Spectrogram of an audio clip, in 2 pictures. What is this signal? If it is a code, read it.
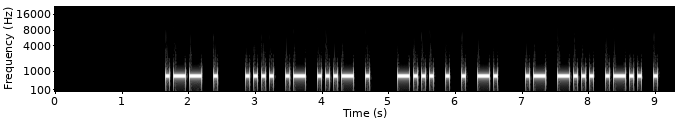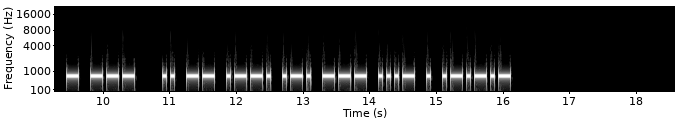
Morse code, heard as a keyed tone, about 20 wpm, 700 Hz. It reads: WE HAVE BEEN ABLE TO IMPROVE.
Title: Sentences with 4-Word Phrases - Spoken Beginning - 20wpm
